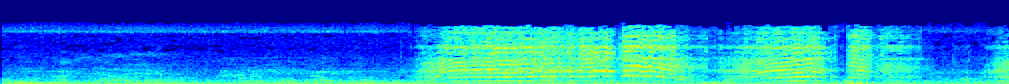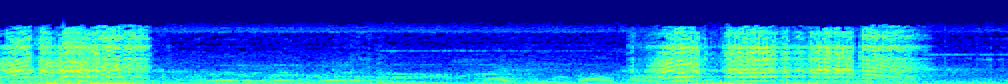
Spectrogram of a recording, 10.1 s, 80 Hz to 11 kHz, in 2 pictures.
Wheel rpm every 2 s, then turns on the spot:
10, 90, 70, 10, 70.
8-10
